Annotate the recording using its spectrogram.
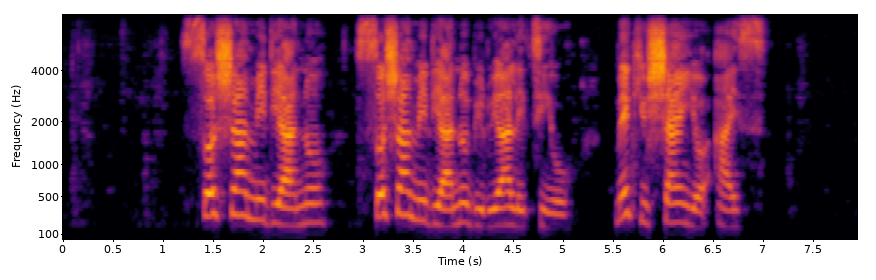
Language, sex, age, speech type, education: Nigerian Pidgin, female, 30-45, spontaneous, tertiary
